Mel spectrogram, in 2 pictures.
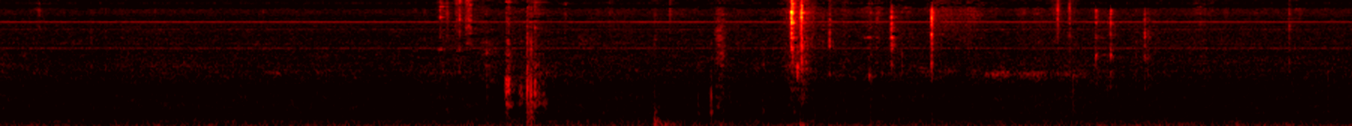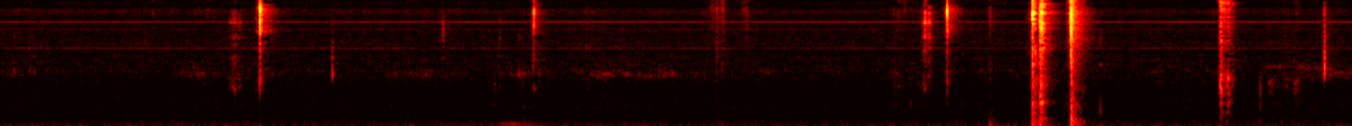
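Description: Scattered small metallic clicks and taps as brass filigree pieces and a metal barrette clip are handled and set down on a craft mat, with a close pair of sharper clicks near the end, the loudest.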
